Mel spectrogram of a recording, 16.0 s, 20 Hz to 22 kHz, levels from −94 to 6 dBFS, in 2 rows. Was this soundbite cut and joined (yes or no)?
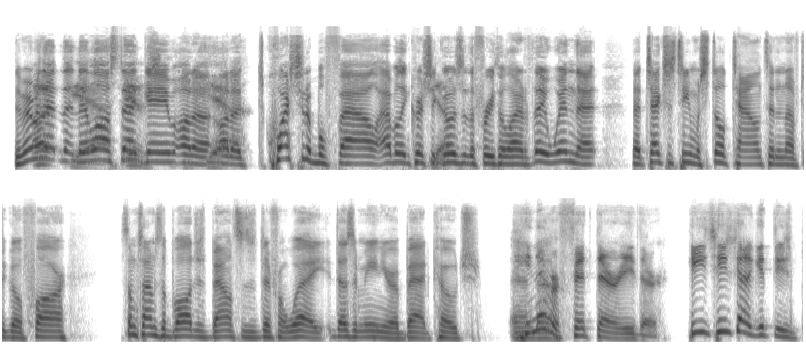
no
